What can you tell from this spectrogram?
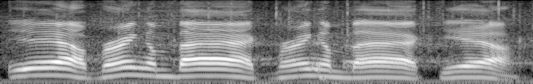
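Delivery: loud, slow call to bring the applause back; rally the crowd to keep cheering. Real, not acted. Comedian urging the audience to keep clapping, loud call.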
